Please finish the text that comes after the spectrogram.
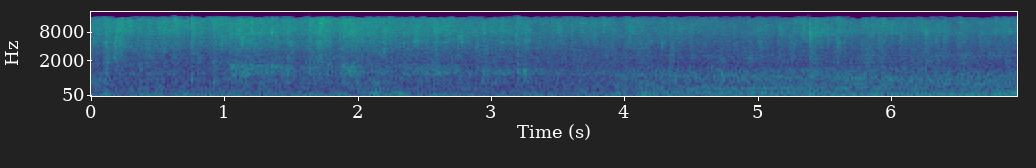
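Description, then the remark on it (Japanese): Pork belly sizzles steadily in a frying pan, a continuous hiss dotted with fine crackles and pops, fairly even in loudness throughout with no voices. “波形見てるのもこれ面白いなっていうのがあって、さっき結構ババチバチっていうか、焼けてる音してた時の半分ぐらいまで今、うん。波形縮まってる。”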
